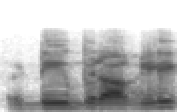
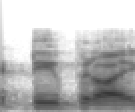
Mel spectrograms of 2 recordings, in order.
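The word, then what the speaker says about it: de Broglie: डी ब्रॉगली कोई कोई बोलता है, बट एक्चुअली ये प्रोनाउंस होता है डी ब्रॉय के हिसाब से।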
